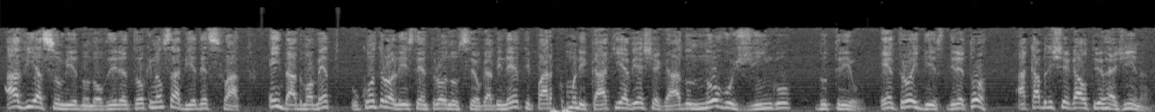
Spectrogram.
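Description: Man, mellow tone, recollecting narration, radio veteran, slightly dull sound, music behind. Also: on the high side, animated, fast talker, slightly rough. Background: background music.

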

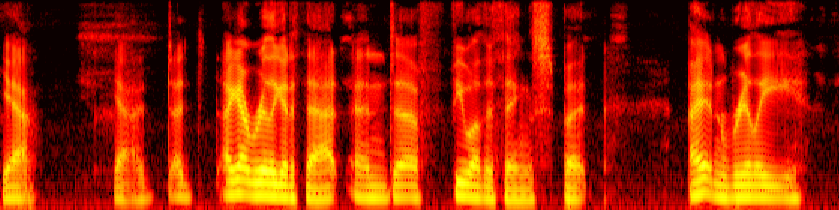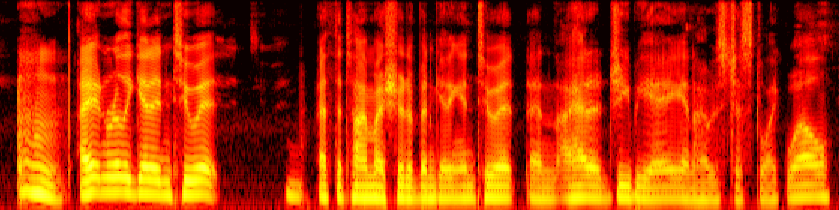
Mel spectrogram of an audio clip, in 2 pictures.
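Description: Male podcast guest, smooth clear voice at a middling pitch, relaxed conversational anecdotes. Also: normal speed, dry recording, clean studio sound. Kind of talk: casual chat, telling personal anecdotes.

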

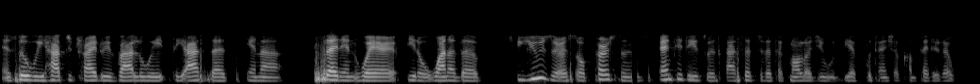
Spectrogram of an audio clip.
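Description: A woman, a law firm partner giving measured, explanatory interview answers with frequent fillers. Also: on the low side, fairly even intonation, creaky, no echo. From Ghana. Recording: muffled lo-fi audio.

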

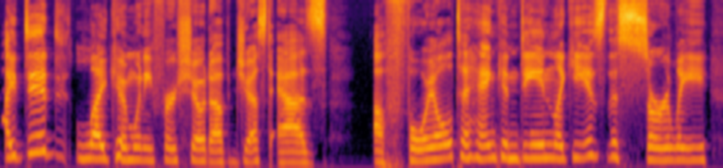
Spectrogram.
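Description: A woman's voice: mid-range voice, slow pace, clear, resonant tone, no echo, clean studio sound. A woman co-hosting a podcast, talking casually and articulately about pop culture in well-formed summaries. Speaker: podcast co-host.

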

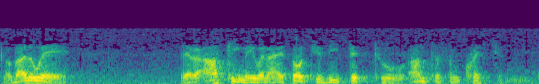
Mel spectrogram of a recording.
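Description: Earnest gentleman physician, tinny old radio. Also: low-pitched, expressive, normal speed. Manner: old-fashioned, chummy, earnest. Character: concerned gentleman physician, a frank, loyal old friend. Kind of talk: 1940s radio drama acting. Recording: noisy, tinny 1940s radio recording.

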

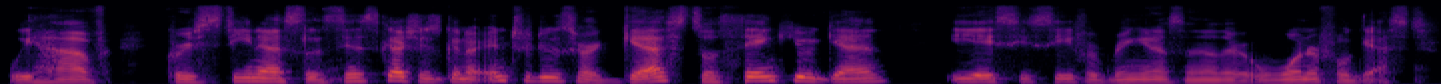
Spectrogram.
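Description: A man's voice: mid-range voice, a little fast, few pauses, no room sound. Upbeat male podcast host, dry sound. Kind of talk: podcast interview.

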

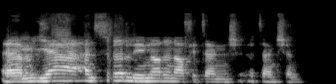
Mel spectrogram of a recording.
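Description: A man from the southern Netherlands with a Dutch accent, talking casually as a podcast guest and software developer. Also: on the high side, normal speed. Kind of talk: casual explanatory interview talk.

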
